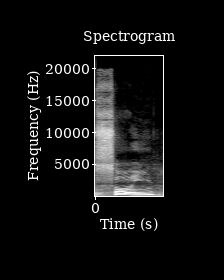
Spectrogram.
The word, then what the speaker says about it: Samhain: Samaín, pronunciado Soin, es la palabra del gaélico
